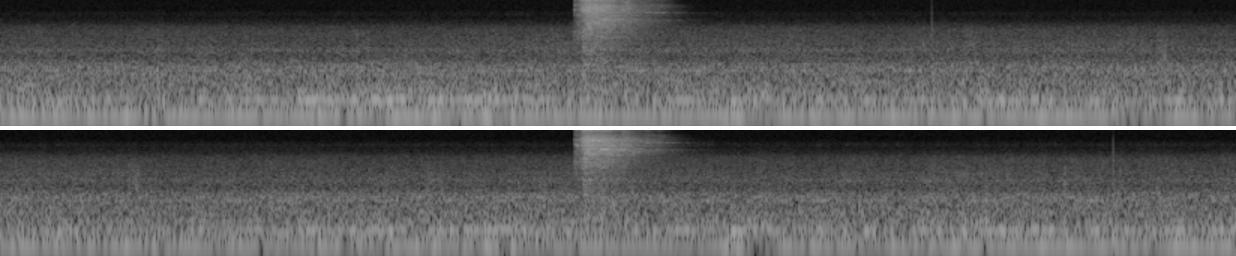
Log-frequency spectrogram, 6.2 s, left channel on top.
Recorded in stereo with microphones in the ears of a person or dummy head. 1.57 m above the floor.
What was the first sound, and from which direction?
A dropped coin, 5° left (ahead or behind).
